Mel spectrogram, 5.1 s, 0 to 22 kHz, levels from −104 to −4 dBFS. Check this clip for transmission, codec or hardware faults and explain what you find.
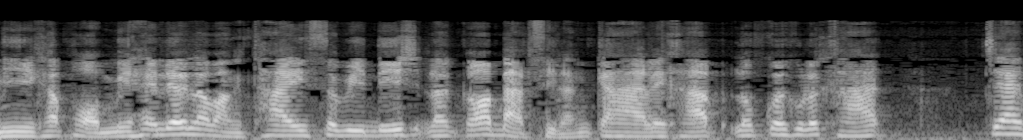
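There's one fault, and it runs through the whole speech clip: what sounds like HE-AAC compression, heavy here. Nothing gets through above about 11.8 kHz. The treble that is there is likely rebuilt by spectral band replication, with lower bands copied upward and shaped by a rough envelope instead of being coded properly. That leaves the harmonics mismatched across the crossover, so the s sounds come out gritty and lispy. The damage fits a low bitrate, around 16 kbps.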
